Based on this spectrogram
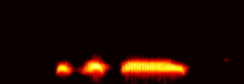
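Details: Spotted dove giving a call used to excite and train decoy birds: two short mellow hoots, then a longer, slightly burry coo that drops at the end, in clean silence.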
